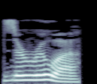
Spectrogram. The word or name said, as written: zeruah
